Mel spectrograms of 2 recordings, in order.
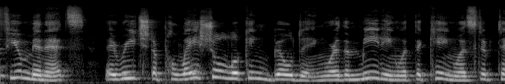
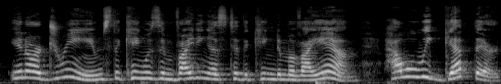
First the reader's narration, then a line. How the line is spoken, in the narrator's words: Thomas asked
